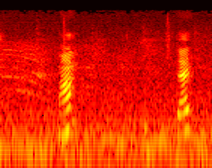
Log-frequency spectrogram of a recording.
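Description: A woman's voice calling two one-word questions, 'Mom?' and then 'Dad?', each short and rising steeply in pitch, about a second apart.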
